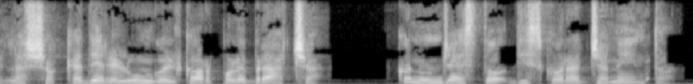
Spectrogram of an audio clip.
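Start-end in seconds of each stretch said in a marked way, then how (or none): none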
